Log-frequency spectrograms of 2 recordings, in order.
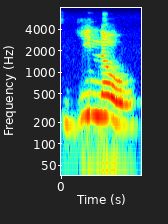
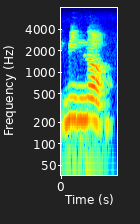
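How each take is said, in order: First: The name ends without a T sound. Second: The name ends with a T sound. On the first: "if you say it in French, it's Guinot. You don't say the T" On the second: "for English speakers, you can say Guinot"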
